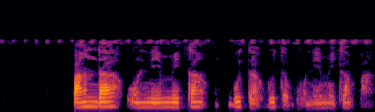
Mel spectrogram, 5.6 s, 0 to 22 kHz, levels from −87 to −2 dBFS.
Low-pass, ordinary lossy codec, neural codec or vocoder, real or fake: 7.2 kHz; MP3, 24 kbps; none; real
